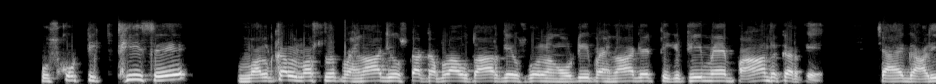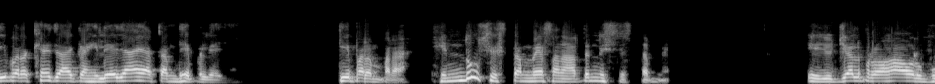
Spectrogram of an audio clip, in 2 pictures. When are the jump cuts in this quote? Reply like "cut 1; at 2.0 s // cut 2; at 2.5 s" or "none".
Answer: cut 1; at 13.6 s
